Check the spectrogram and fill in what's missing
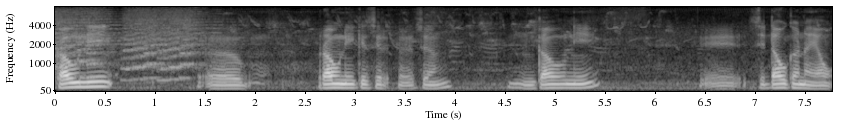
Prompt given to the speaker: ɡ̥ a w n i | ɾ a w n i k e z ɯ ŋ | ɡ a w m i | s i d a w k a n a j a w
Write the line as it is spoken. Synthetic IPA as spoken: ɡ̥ a w n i | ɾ a w n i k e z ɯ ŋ | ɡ a w n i | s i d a w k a n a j a w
